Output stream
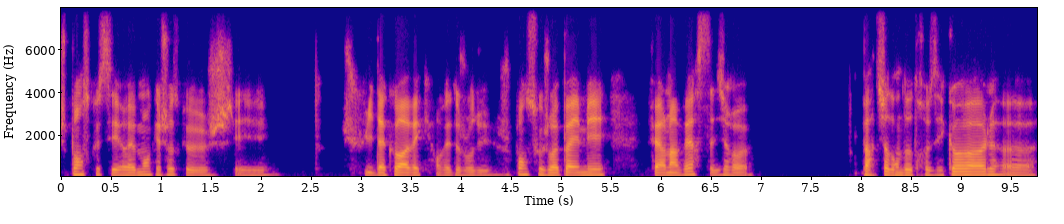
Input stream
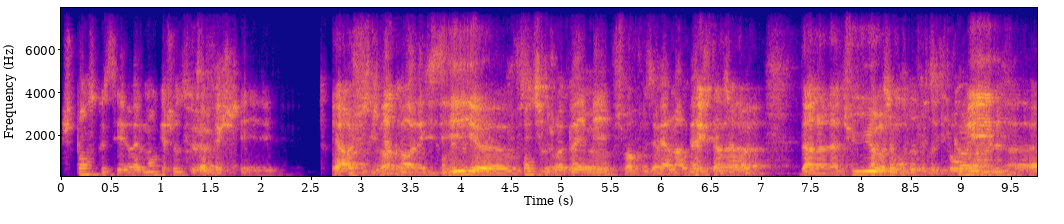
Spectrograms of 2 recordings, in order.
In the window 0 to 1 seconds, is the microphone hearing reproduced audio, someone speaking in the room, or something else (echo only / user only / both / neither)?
echo only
